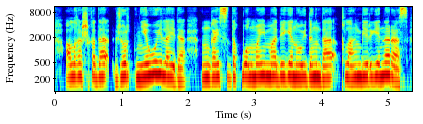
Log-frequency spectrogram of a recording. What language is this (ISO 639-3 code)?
kaz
